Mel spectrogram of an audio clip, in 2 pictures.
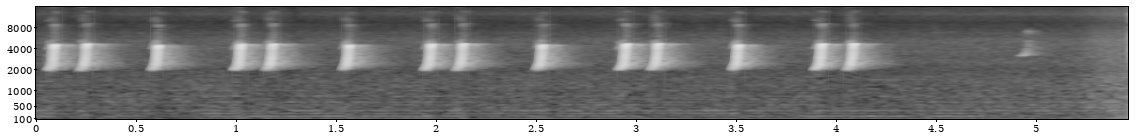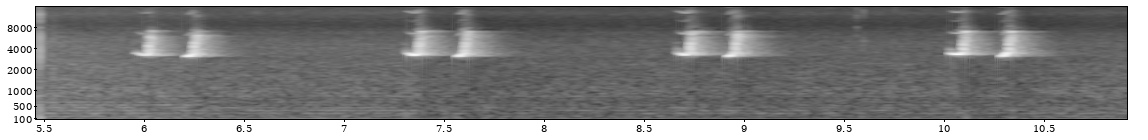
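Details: Mixed rain quail and king quail calling, featuring a female rain quail: a rapid series of about ten lower doubled chirps, a sharp click, then four slower, higher-pitched chirp pairs spaced over a second apart.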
